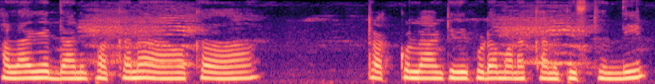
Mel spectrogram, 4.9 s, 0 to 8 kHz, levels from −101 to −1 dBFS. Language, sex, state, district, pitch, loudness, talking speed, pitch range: Telugu, female, Telangana, Mahabubabad, 220 Hz, -12 LUFS, 110 wpm, 215-230 Hz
